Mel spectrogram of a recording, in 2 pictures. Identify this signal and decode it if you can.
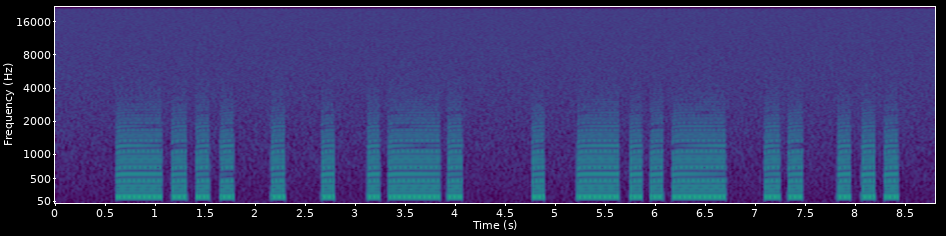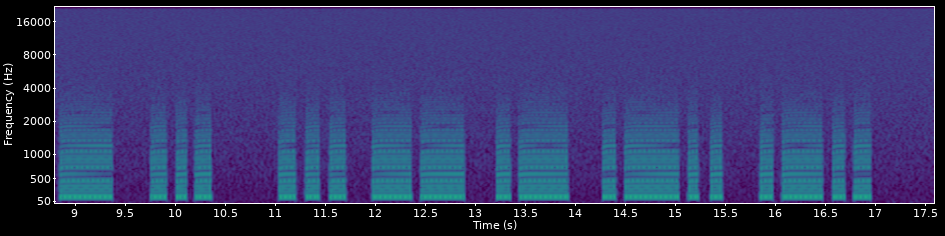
Morse code, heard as a horn, hand-sent with a straight key, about 10 wpm. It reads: BEER EXISTS SMALL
